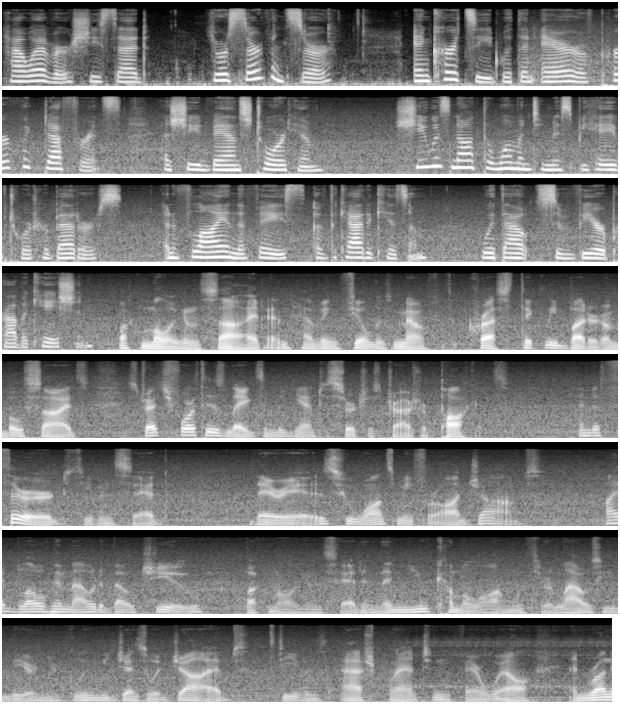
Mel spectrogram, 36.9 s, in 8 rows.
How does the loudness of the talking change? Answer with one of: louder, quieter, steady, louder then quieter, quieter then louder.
quieter.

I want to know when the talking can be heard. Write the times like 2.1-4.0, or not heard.
0.0-36.8.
